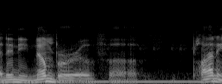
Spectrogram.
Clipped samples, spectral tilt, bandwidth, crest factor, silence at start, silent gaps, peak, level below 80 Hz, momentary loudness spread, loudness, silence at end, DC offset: under 0.1%; -8 dB/octave; 7 kHz; 18 dB; 0 s; none; -12 dBFS; -56 dBFS; 12 LU; -31 LUFS; 0 s; under 0.1%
